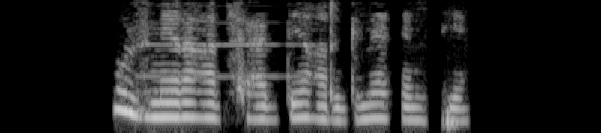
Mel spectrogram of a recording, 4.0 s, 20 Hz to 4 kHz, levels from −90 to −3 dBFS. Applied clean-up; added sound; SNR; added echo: neural mask model RNNoise.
